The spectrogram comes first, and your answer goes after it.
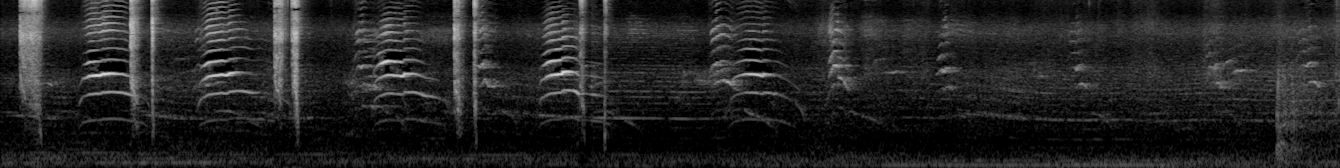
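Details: Garden outing of a Persian cat and her adopted kittens watching rabbits; a run of about eight high-pitched, arching meows, roughly one every second or two, fading into quieter mews, with occasional crisp clicks.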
